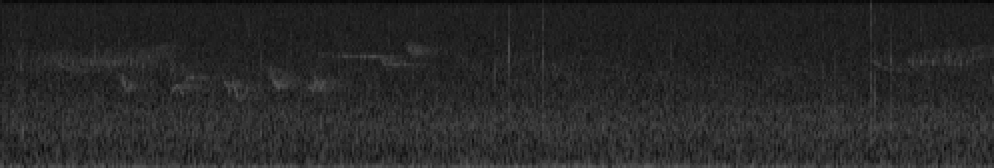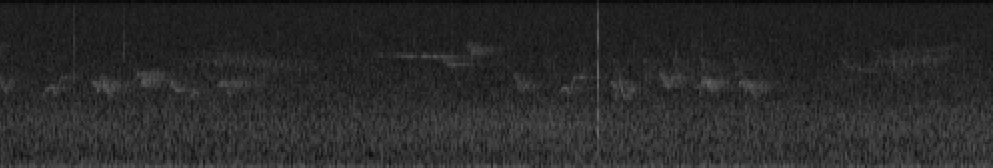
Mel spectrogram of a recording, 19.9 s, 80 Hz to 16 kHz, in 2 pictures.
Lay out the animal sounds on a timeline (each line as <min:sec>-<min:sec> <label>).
0:00.0-0:01.6 Pine Warbler (Setophaga pinus)
0:00.2-0:02.1 Black-throated Blue Warbler (Setophaga caerulescens)
0:01.0-0:03.8 Scarlet Tanager (Piranga olivacea)
0:03.0-0:04.5 Black-throated Green Warbler (Setophaga virens)
0:08.4-0:10.1 Black-throated Blue Warbler (Setophaga caerulescens)
0:09.6-0:12.5 Scarlet Tanager (Piranga olivacea)
0:11.5-0:13.4 Pine Warbler (Setophaga pinus)
0:13.3-0:15.3 Black-throated Green Warbler (Setophaga virens)
0:14.9-0:18.0 Scarlet Tanager (Piranga olivacea)
0:15.5-0:17.5 Ovenbird (Seiurus aurocapilla)
0:17.9-0:19.9 Black-throated Blue Warbler (Setophaga caerulescens)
